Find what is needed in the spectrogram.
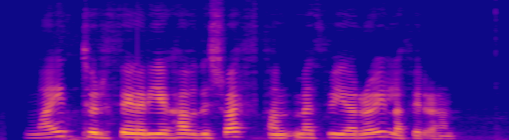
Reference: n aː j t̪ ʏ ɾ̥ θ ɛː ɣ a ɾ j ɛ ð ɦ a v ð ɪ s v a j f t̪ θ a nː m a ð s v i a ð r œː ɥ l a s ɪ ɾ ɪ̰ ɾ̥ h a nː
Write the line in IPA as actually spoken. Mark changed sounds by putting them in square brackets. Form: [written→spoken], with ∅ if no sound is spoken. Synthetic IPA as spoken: n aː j t̪ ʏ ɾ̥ θ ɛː ɣ a ɾ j ɛ [ð→ɣ] ɦ a v ð ɪ s v a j f t̪ [θ→h] a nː m [a→ɛ] ð [s→θ] v i a ð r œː ɥ l a [s→f] ɪ ɾ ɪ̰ ɾ̥ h a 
